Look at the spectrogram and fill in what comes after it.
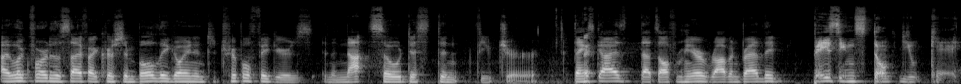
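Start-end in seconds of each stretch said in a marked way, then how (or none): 7.0-9.6 put-on angry German accent, slower. Reading a listener's sign-off aloud on the show: put-on angry German accent. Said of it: "That was angry German".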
